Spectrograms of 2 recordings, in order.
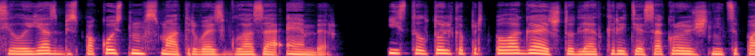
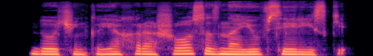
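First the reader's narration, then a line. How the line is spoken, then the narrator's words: Soft woman's reply. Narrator (Russian): мягко ответила женщина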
